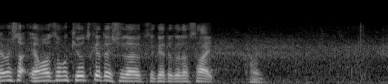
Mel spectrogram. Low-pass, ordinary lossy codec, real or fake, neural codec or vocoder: 7.2 kHz; Opus, 64 kbps; real; none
